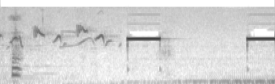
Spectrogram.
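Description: Electronic beeping: short, steady high-pitched beeps, the first about a second in and the next just under a second later, over a low hum that swells up beneath them. Faint chirps come before the first beep.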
